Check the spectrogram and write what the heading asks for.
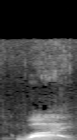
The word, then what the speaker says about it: wide: Silent E, wide.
